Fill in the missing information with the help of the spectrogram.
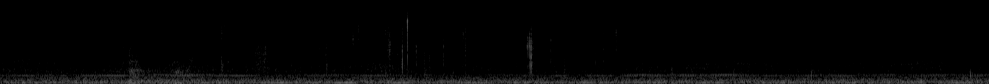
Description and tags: Walking by in the Rain Short
A man walks by in a California light drizzle. The microphone was placed very close to the ground and picks up his muffled, saturated footsteps. I crunches on a few fallen leaves as he passes.
aip09, ambient, drizzle, escondido-village, footsteps, muffled, night, patter, pitter, rain, splash, walking, water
